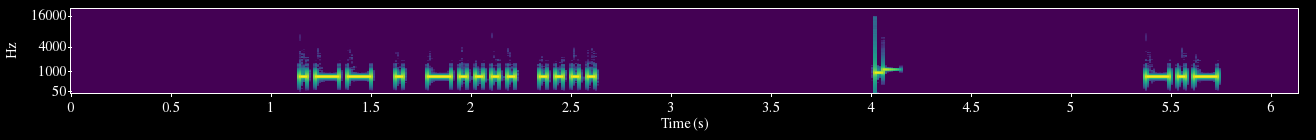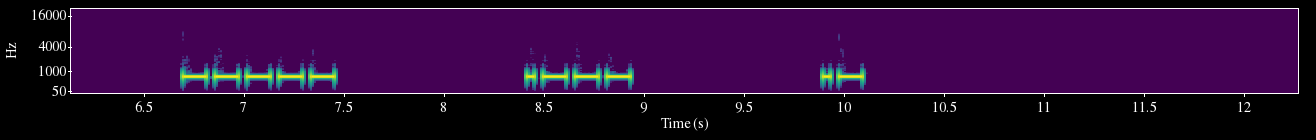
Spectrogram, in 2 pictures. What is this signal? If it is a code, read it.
Morse code, heard as a keyed tone, about 30 wpm, spaced as for 13 wpm, 700 Hz. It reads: WE6H K0JA
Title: USA Call Signs - 4 Characters - 8x Character Spacing - 30wpm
